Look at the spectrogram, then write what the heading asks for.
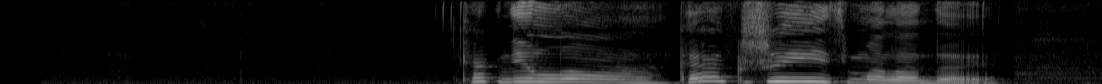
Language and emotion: Russian, positive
